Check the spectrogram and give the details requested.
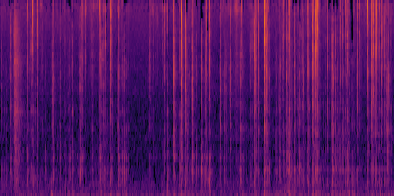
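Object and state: Plastic water bottle.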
